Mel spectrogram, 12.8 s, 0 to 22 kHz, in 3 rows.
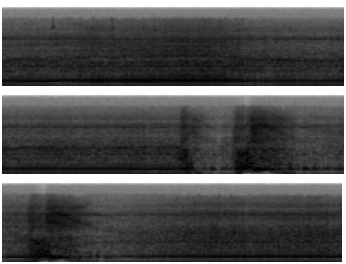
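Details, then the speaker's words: Streetfighter motorcycle build, first run in 233 days after a track crash: even idle, two quick blips rise and fall cleanly back to steady idle, no knocks or rattles; healthy. "Man, that felt fantastic to hear this thing run again. It's been 233 days since the last time this motorcycle has ran."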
